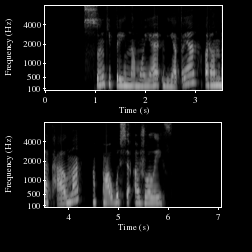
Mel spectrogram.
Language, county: Lithuanian, Panevėžys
